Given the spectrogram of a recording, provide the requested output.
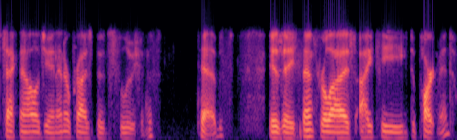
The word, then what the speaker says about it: TEBS: The acronym is pronounced Tebs.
